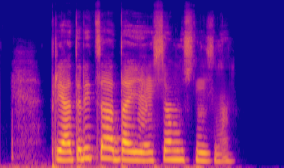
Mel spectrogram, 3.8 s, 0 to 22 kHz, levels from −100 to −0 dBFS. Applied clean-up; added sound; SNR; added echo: neural mask model Resemble Enhance denoiser.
